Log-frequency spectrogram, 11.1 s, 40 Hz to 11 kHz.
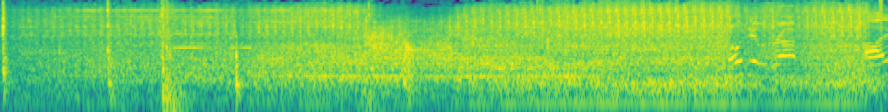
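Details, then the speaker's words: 2006 Ford F-150, 198,000 miles, driven to work after all oil drained out, still has a little oil pressure: rough idle with uneven light clatter over the engine note; engine knock from oil starvation. "he went to go drive it one morning after the oil came out and drove it away to work and uh that's when we did a little bit of damage to it"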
